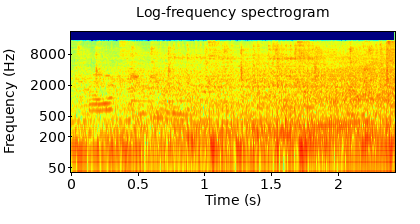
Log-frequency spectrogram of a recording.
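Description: Street traffic noise, dominated by the low engine rumble of a box truck driving slowly past close by.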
